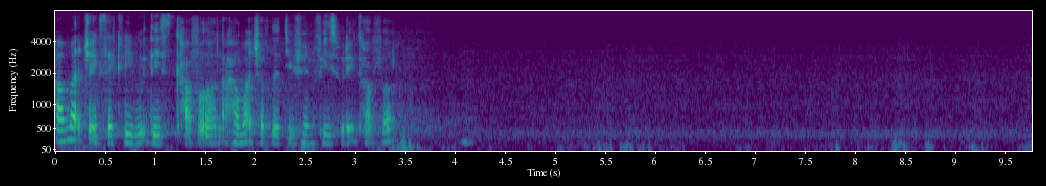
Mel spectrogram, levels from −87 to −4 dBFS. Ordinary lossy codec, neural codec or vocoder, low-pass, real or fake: none; none; 7.2 kHz; real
